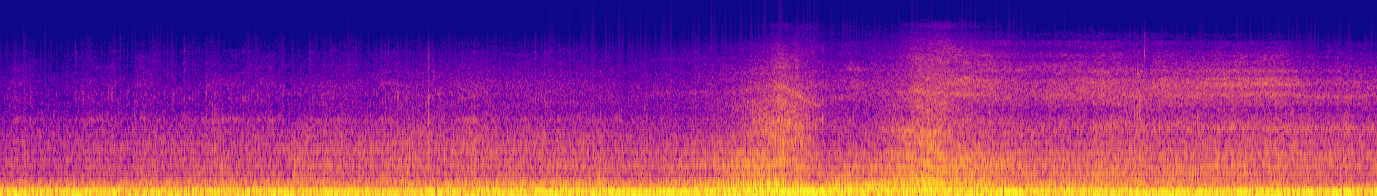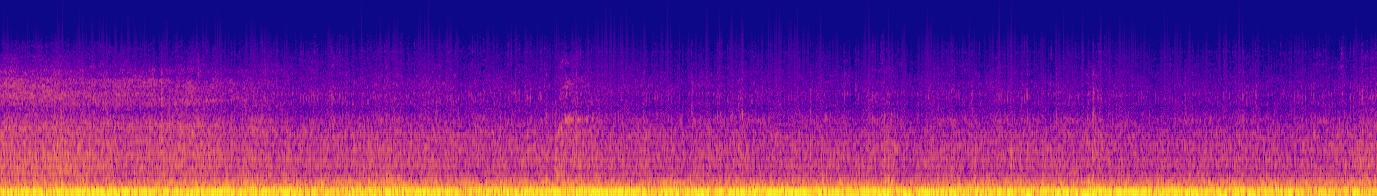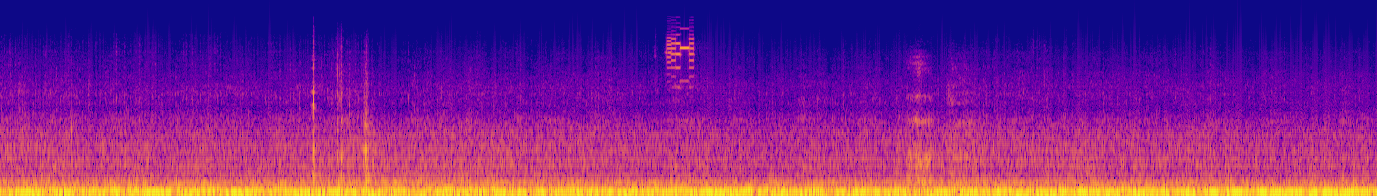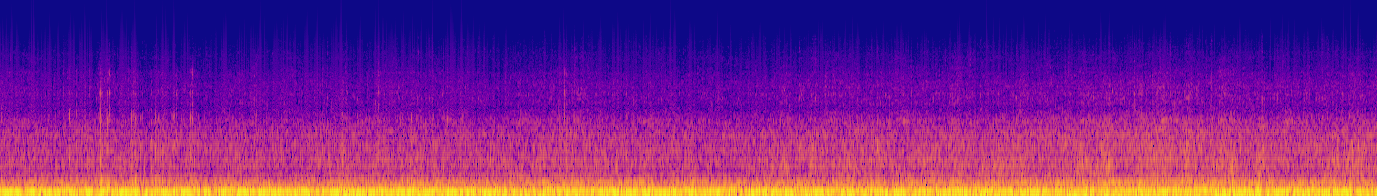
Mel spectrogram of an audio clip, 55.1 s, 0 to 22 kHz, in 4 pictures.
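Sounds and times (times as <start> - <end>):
wind and road noise rumble: 0.0 - 55.0
vehicle passing: 0.2 - 18.6.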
